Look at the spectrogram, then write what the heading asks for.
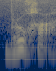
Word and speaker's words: Bruja: Or as they say, the Ashkenazic pronunciation, they always say brucha. It sounds like a Spanish witch. Bruja is a Spanish witch.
